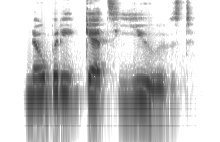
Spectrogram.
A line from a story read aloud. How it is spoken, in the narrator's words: he muttered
